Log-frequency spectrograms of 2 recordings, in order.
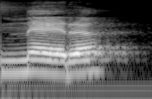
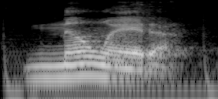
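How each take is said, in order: First: The two words are merged into one syllable cluster. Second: Both words are said separately and in full. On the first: "esse nera"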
